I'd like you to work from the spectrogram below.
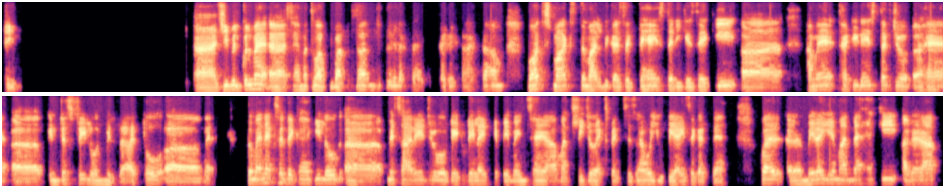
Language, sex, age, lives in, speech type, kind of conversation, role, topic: Hindi, male, 20-24, India, conversation, unstructured, none, क्रेडिट कार्ड का सही और गलत इस्तेमाल क्या होता है?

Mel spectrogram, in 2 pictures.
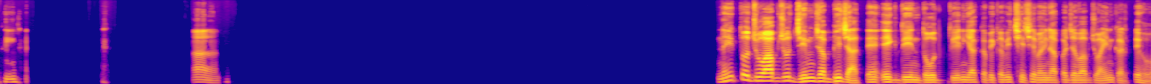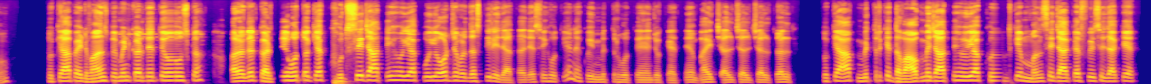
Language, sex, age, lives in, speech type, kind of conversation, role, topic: Hindi, male, 25-29, India, conversation, advice, advisor, मैं हर दिन नियमित रूप से व्यायाम करने की आदत कैसे बना सकता/सकती हूँ?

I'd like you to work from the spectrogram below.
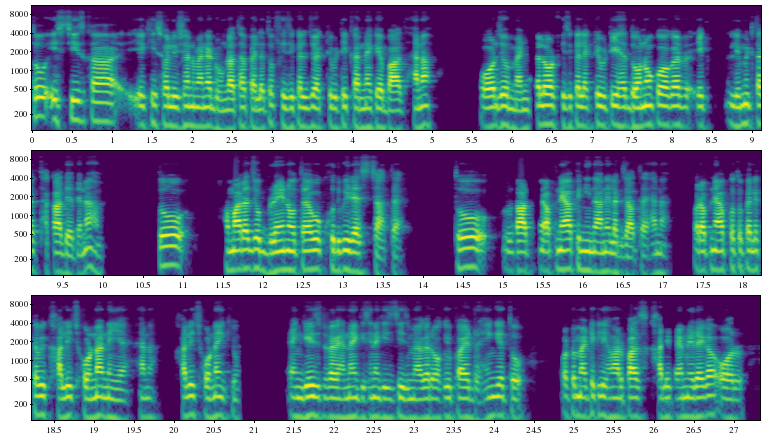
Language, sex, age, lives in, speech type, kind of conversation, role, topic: Hindi, male, 25-29, India, conversation, podcast, guest, Neend sudharne ke liye tum kaun-kaun se simple tareeke apnaate ho?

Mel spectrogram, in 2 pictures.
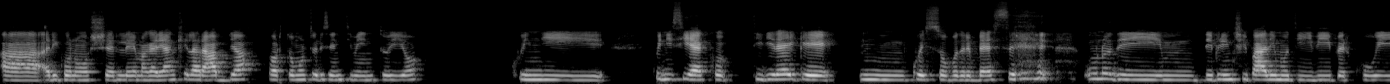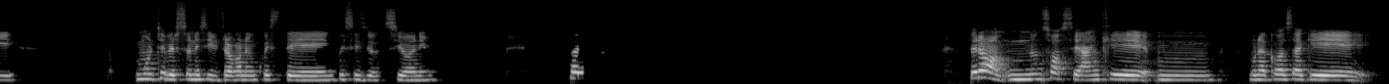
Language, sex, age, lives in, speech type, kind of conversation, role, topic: Italian, female, 20-24, Italy, conversation, unstructured, none, Come possiamo convincere le persone a non ignorare i segnali d’allarme emotivi?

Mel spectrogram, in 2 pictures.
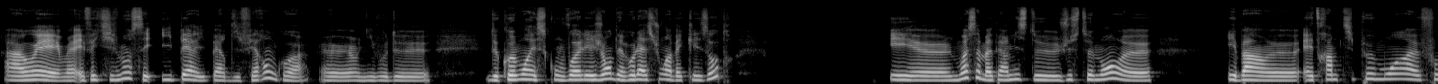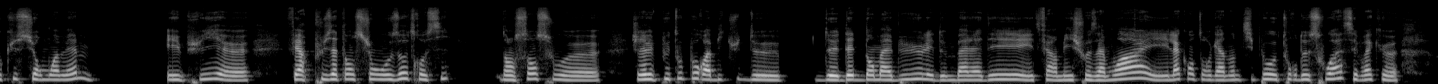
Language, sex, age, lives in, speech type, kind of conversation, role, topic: French, female, 25-29, France, conversation, unstructured, none, Quelle est la meilleure surprise que tu aies eue en voyage ?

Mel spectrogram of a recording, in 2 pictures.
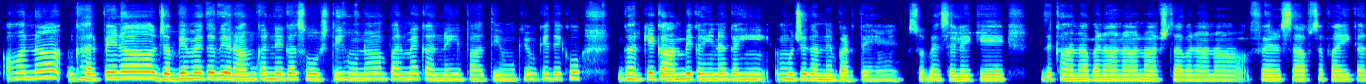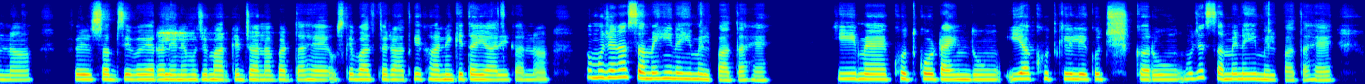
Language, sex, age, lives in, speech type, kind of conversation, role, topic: Hindi, female, 30-34, India, conversation, advice, user, घर पर आराम करने और तनाव कम करने के लिए मैं क्या करूँ?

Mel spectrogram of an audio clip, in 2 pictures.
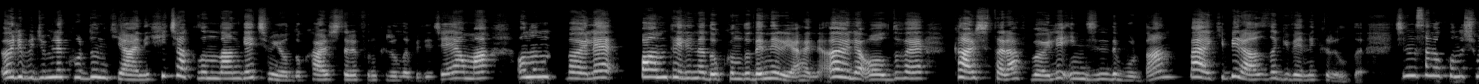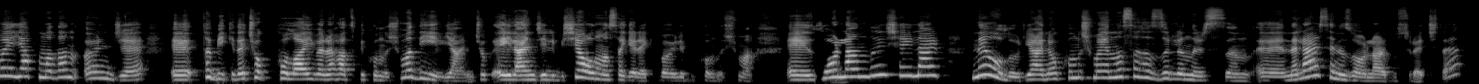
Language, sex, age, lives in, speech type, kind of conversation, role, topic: Turkish, female, 25-29, Germany, conversation, podcast, host, Güven kırıldığında, güveni yeniden kurmada zaman mı yoksa davranış mı daha önemlidir?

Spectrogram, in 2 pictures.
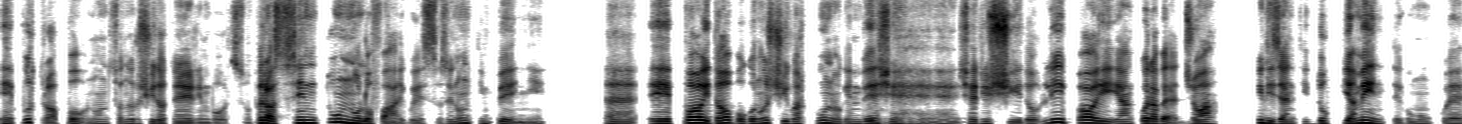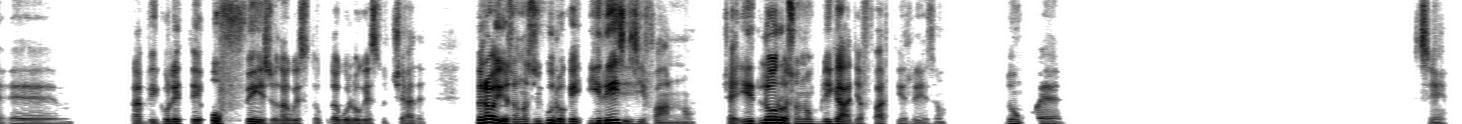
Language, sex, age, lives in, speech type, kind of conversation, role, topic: Italian, male, 35-39, Italy, conversation, advice, advisor, Come posso ottenere un rimborso o fare un reso se i vestiti comprati online sono di scarsa qualità?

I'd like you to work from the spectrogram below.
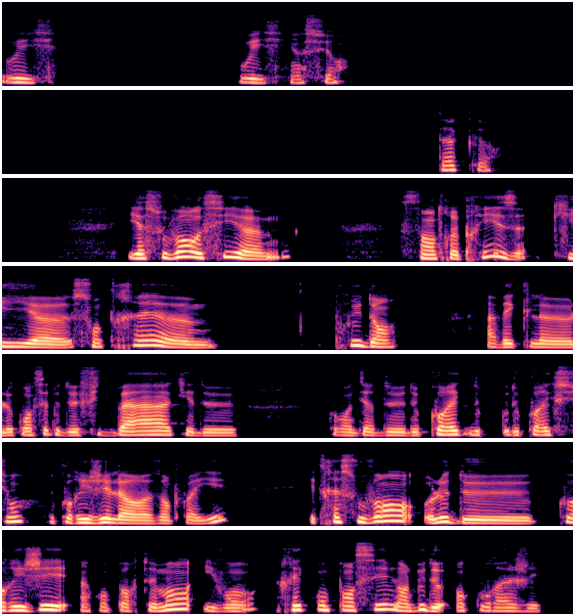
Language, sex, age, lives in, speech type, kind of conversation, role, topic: French, female, 40-44, United States, conversation, podcast, host, Qu’est-ce qui fait, selon toi, un bon manager ?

